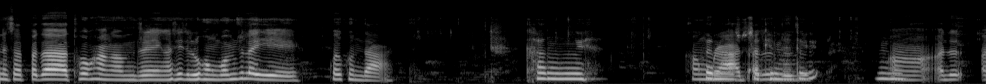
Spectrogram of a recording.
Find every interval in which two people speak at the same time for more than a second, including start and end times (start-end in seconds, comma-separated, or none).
6.8-8.1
